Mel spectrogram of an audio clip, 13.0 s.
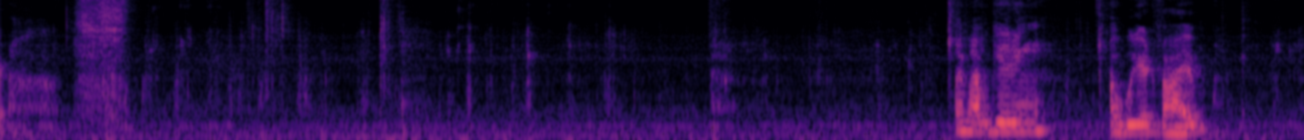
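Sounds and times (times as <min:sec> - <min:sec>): quiet chewing with mouth clicks: 0:00.6 - 0:09.6, 0:12.1 - 0:13.0.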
